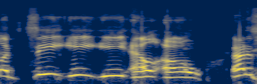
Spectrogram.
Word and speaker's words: cielo: Oh, cielo. There you go. Oh my gosh, you've been saying your dog's name wrong this whole time?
